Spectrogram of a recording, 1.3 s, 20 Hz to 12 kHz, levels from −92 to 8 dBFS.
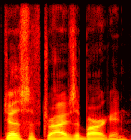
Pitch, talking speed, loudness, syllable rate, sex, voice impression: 100 Hz, 180 wpm, -17 LUFS, 5.5 syllables/s, male, very masculine, very adult-like, slightly thick, slightly fluent, slightly sincere, slightly friendly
